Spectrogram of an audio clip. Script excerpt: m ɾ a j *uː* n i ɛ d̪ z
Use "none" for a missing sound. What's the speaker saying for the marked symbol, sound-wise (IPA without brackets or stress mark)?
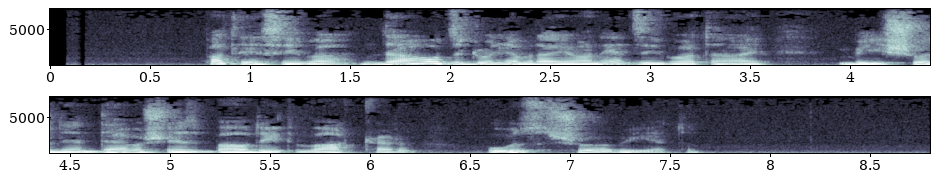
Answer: ɔː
